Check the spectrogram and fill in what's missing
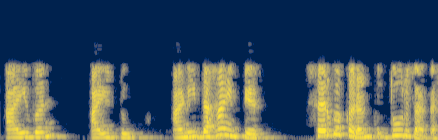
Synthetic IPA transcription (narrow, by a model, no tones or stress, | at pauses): ajʋən | ajʈu | aɽ̃id̪əɦãimpjət̪̚ | səɾʋəkəɾəɳʈd̪uːɾd͡zat̪a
